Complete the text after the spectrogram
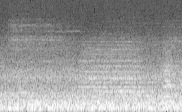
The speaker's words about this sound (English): So we're going to leave all the sound of trains going by on the mighty Fraser River.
